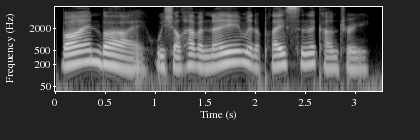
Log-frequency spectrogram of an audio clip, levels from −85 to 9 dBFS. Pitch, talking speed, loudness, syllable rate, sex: 185 Hz, 255 wpm, -18 LUFS, 5.4 syllables/s, female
